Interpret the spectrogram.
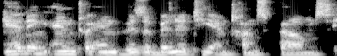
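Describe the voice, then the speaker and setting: Speaking with a strong German accent, a man uses ordinary pitch variation. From Germany. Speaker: business executive. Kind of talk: interview.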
